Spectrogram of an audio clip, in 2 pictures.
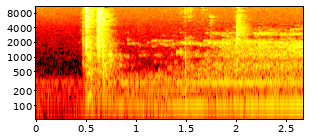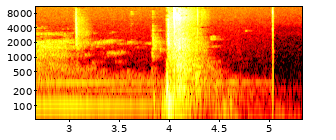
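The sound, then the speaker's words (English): A fridge door pops open as milk is fetched, followed by a steady low electrical hum for a few seconds, then the door shuts with a loud thunk and a faint click follows. No one speaks. “Oh yes, I can get you the milk from the fridge.”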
